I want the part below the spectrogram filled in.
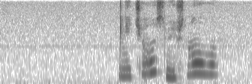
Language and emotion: Russian, neutral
